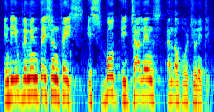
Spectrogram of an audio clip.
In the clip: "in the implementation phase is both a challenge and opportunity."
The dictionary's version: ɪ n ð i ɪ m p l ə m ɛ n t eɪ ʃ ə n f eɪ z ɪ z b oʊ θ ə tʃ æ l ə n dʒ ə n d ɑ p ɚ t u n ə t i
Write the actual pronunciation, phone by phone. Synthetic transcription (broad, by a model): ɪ n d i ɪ m p l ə m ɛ n t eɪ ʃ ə n f eɪ s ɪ s b oʊ t ə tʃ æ l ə n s ə n d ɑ p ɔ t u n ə t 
